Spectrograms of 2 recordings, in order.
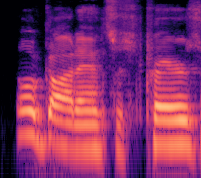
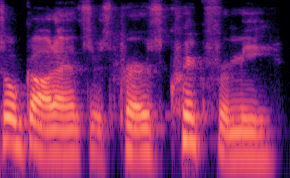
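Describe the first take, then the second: First: Said in the usual way. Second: Lower, hushed repeat. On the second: Real, not acted. To his listeners about answered prayer, a lower awed repeat. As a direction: drop the pitch and say it again to yourself.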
